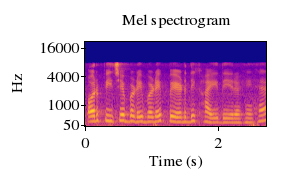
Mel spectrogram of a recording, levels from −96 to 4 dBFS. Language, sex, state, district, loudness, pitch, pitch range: Hindi, female, Punjab, Pathankot, -19 LUFS, 235 Hz, 220-255 Hz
